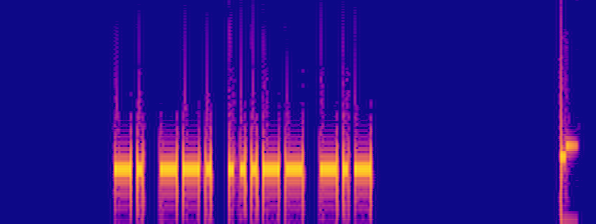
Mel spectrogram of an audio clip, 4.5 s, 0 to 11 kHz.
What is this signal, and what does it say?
Morse code, heard as a keyed tone, about 28 wpm, 700 Hz. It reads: NG3K
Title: USA Call Signs - 4 Characters - 4x Character Spacing - 28wpm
